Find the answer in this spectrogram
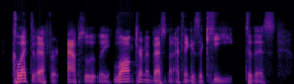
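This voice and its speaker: Speaking very fast with an American accent, a man shows vocal fry against a quiet background. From United States. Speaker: urban design executive. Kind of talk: casual interview.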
